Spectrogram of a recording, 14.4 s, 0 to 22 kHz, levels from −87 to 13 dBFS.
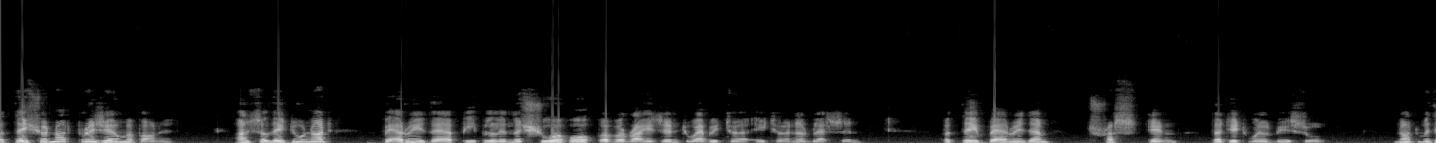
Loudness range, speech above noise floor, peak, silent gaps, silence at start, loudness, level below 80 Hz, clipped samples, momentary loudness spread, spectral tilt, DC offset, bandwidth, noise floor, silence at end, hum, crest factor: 7 LU; 48 dB; 0 dBFS; none; 0 s; -17 LUFS; -66 dBFS; under 0.1%; 14 LU; -7 dB/octave; under 0.1%; 7 kHz; -64 dBFS; 0 s; none; 18 dB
